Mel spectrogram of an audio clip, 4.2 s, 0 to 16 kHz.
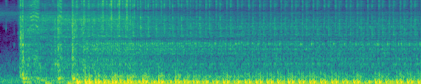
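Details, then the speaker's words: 2017 Moto Guzzi Griso 1200 V-twin after clutch plate and bearing set replacement, cold start with service light on: quick crank, catches on one touch, settles into even lumpy idle about three beats a second; normal start and idle. "Yeah. That does not always happen on a cold start."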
